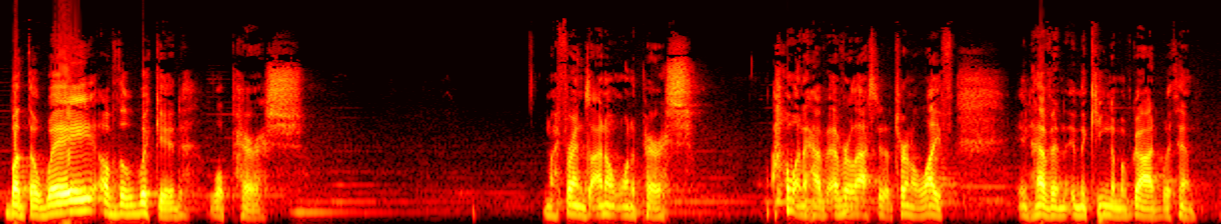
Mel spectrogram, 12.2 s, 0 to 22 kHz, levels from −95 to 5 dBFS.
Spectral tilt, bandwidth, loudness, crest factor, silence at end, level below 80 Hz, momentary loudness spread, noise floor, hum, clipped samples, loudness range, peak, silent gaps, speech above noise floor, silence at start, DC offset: -5.5 dB/octave; 13.5 kHz; -16 LUFS; 18 dB; 0.3 s; -54 dBFS; 17 LU; -61 dBFS; none; 0.1%; 14 LU; 0 dBFS; none; 45 dB; 0.05 s; under 0.1%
